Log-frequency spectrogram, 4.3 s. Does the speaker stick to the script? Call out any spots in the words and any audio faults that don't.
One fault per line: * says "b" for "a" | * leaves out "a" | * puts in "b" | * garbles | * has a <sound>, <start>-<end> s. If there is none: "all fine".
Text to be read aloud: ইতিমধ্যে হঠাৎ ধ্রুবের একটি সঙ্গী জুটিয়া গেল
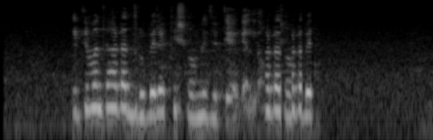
* garbles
